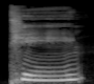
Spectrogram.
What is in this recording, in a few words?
"ting3", pinyin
